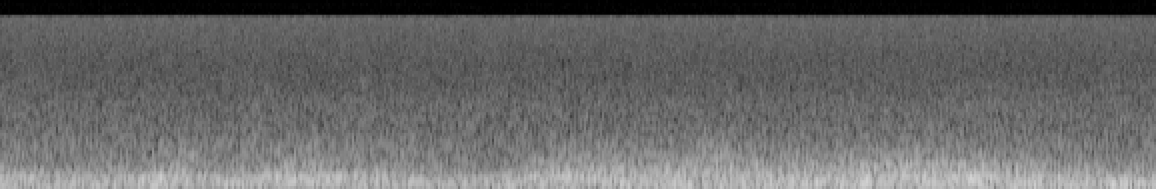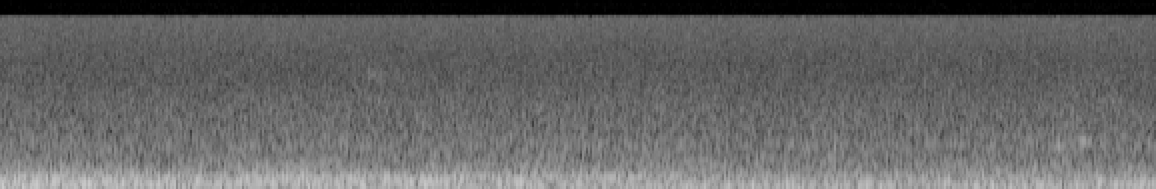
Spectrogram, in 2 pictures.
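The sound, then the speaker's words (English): A steady, heavy rumble of aeroplanes passing overhead, a continuous low roar that holds at a fairly loud level throughout with no clear break or other sound. “I'm afraid we'll have to bear up with this noise of the aeroplanes for a while.”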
